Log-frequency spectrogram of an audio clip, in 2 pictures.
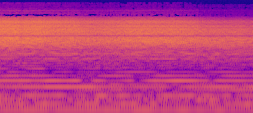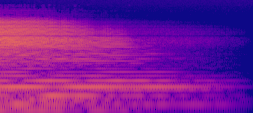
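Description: The last chord of a rock song, a distorted electric guitar chord left ringing. It holds steady for about six seconds, then fades away to silence over the last few seconds.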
